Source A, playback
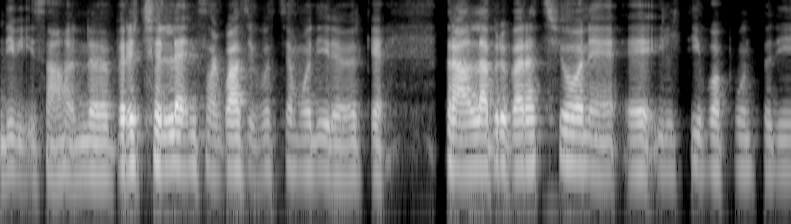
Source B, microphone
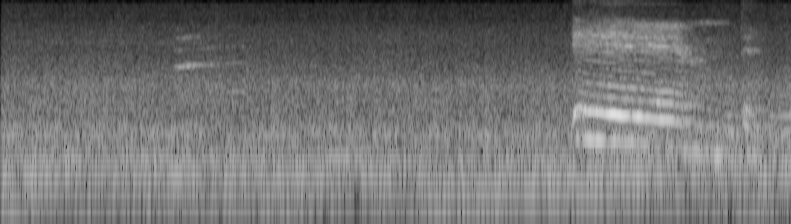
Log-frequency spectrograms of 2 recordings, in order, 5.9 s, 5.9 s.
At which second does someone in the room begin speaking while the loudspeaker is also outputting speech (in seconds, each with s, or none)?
4.2 s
